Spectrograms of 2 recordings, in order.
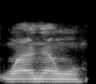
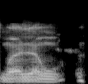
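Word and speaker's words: Nwanyanwu: Let me quickly correct. My surname is Wanyanwu. Wanyanwu. But I forgive you. It's okay. It's Wanyanwu.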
